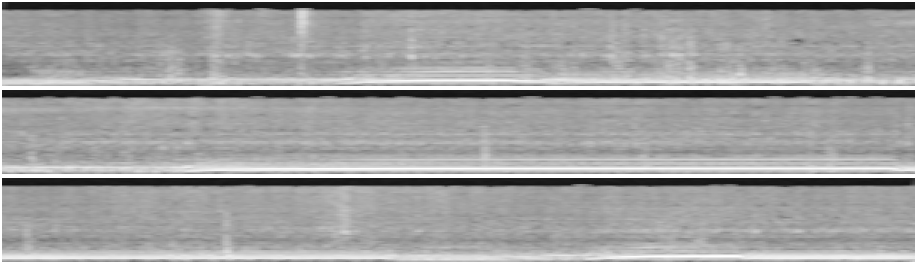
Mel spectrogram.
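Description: A car engine revs up and drops in pitch with each gear change.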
